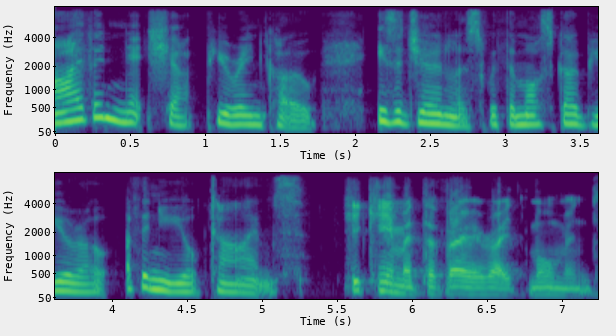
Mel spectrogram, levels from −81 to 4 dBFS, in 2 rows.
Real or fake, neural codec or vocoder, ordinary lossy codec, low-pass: real; none; AAC, 48 kbps; 7.2 kHz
